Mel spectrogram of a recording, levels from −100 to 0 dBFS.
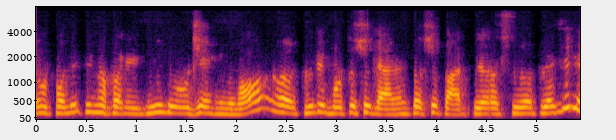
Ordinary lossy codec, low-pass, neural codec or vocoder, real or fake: AAC, 32 kbps; 7.2 kHz; vocoder, 22.05 kHz, 80 mel bands, HiFi-GAN; fake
